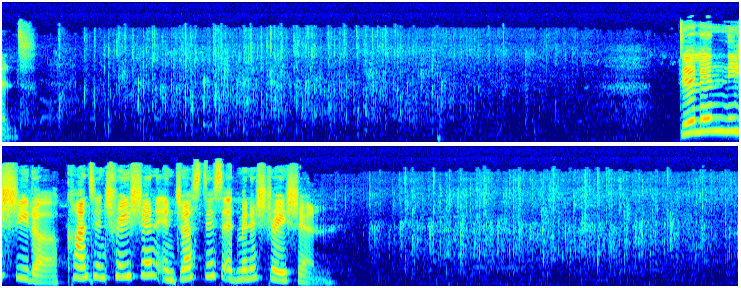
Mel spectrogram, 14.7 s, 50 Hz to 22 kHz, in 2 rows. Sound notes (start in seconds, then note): 0.4 applause and cheering; 11.0 applause and cheering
